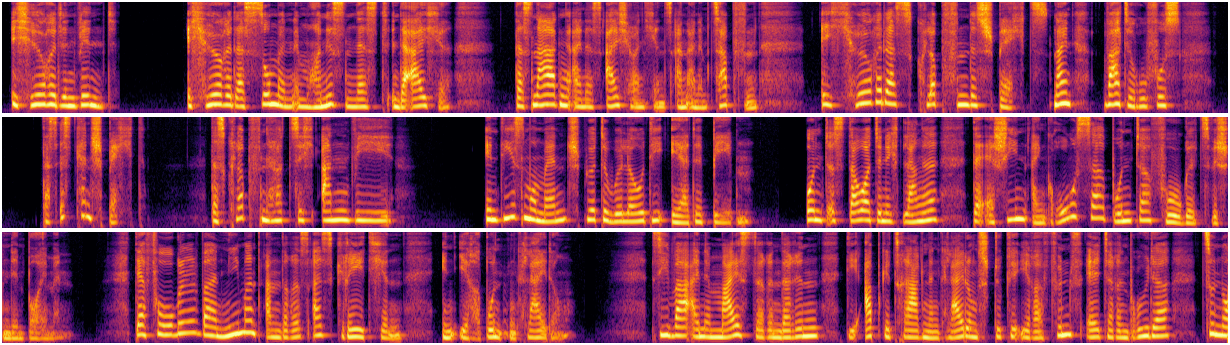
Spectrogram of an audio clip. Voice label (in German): Hörbuch, frauen; Ein Mädchen Namens Willow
